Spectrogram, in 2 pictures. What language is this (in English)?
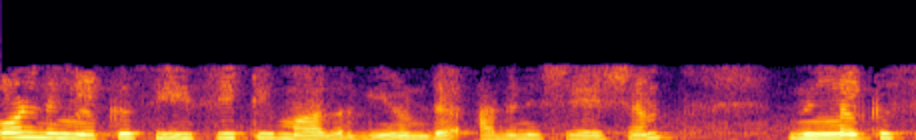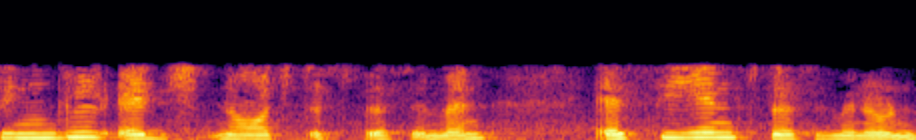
Malayalam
